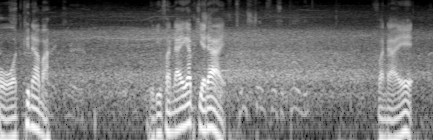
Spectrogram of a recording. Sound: applause

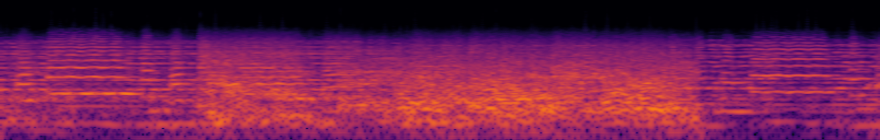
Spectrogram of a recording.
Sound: lions roaring

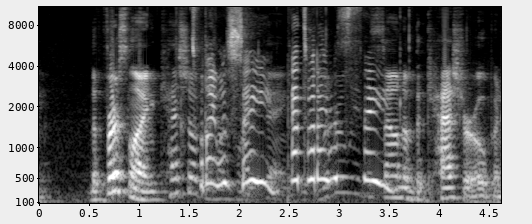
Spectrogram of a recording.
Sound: in a high pitch, happy voice

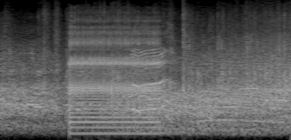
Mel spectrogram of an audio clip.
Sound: laughing; buzzing; clapping

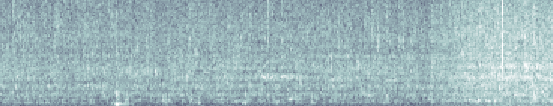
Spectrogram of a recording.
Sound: pond water rushing

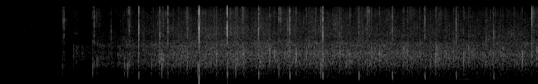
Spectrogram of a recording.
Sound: audience applauding

